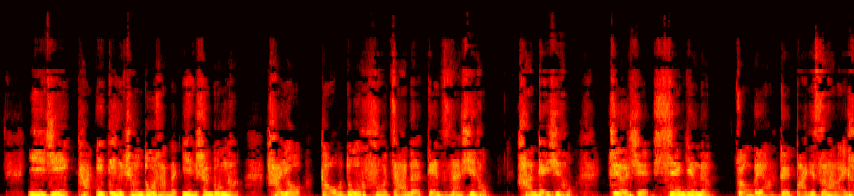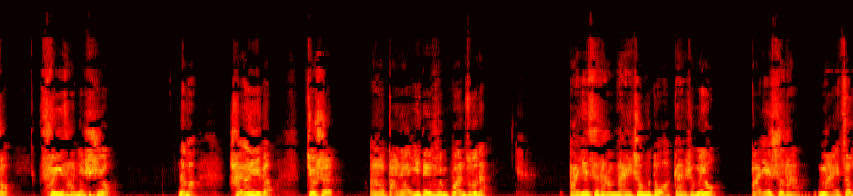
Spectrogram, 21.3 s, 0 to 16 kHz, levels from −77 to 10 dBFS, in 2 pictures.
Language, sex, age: Chinese, male, 50-69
